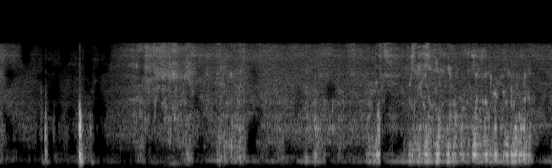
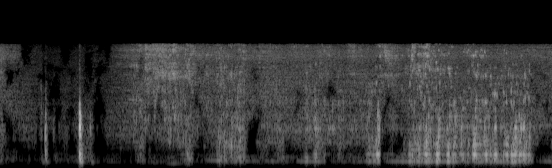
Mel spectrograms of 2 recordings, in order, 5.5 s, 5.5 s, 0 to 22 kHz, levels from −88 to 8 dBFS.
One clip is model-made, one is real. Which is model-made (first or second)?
first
